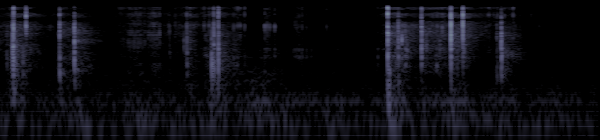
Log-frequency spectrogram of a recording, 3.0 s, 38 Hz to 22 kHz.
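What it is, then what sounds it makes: Crinkling plastic candy-bar wrapper. Gloved fingertips hold and turn a full, unopened Almond Joy candy bar of about 45 g sealed in a blue and white plastic film wrapper, rubbing and crinkling the wrapper while a knife lies unused nearby. About nine sharp, bright crackles and snaps stand out in quick, irregular bursts over a faint, soft rustle. Each crinkle stops almost instantly.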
